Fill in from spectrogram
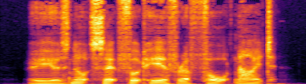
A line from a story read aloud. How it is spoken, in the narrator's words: muttered a voice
